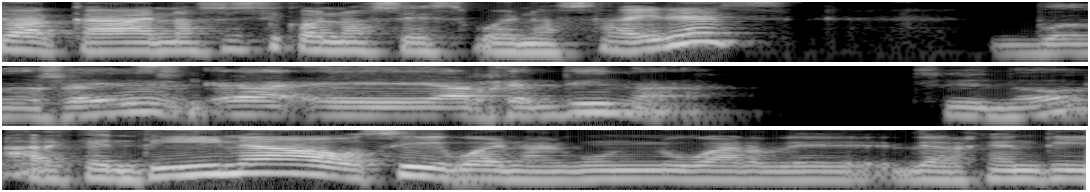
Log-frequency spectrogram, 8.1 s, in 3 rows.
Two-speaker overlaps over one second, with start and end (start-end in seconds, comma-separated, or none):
none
